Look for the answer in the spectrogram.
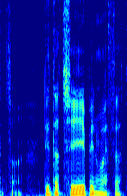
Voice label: "tyb", Welsh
